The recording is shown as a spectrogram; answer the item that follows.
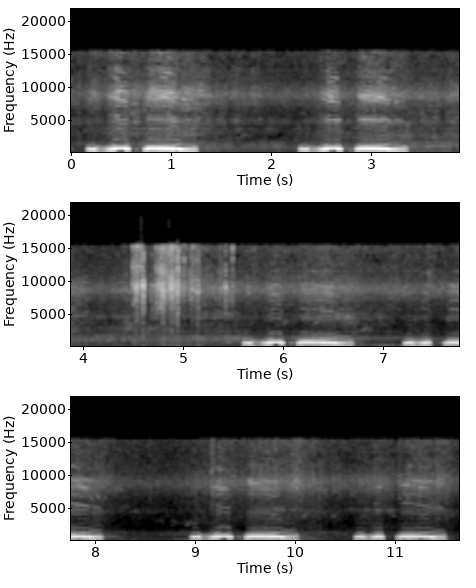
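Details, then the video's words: Decoy spotted dove kept for trapping, calling repeatedly: phrases of a short coo followed by a longer, gently falling coo, given about every two seconds in a quiet setting. "เสียง นกต่อ นกเขาใหญ่"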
